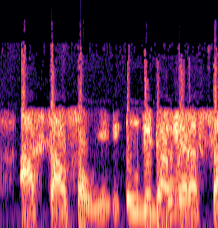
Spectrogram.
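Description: Speech only: a man talking without pause in Amharic.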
